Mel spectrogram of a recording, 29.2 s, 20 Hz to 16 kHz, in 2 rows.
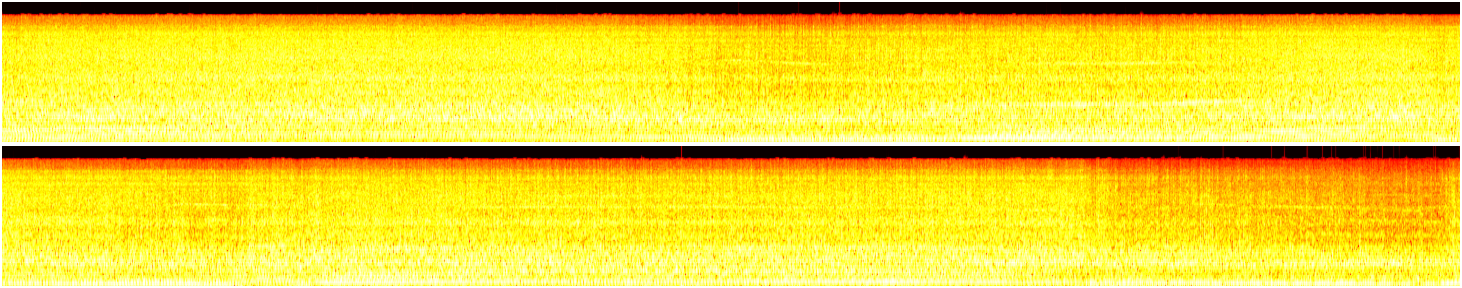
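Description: Moto Guzzi 1100 Sport's air-cooled transverse V-twin running under way, heard from the rider's seat over heavy wind rush. Its note steps up and down a few times as the throttle and gears change.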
